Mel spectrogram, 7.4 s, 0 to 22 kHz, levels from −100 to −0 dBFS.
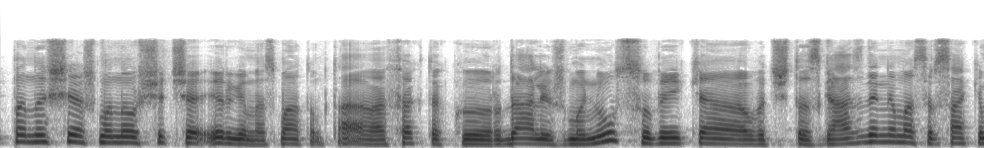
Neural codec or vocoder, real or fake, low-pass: none; real; 7.2 kHz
